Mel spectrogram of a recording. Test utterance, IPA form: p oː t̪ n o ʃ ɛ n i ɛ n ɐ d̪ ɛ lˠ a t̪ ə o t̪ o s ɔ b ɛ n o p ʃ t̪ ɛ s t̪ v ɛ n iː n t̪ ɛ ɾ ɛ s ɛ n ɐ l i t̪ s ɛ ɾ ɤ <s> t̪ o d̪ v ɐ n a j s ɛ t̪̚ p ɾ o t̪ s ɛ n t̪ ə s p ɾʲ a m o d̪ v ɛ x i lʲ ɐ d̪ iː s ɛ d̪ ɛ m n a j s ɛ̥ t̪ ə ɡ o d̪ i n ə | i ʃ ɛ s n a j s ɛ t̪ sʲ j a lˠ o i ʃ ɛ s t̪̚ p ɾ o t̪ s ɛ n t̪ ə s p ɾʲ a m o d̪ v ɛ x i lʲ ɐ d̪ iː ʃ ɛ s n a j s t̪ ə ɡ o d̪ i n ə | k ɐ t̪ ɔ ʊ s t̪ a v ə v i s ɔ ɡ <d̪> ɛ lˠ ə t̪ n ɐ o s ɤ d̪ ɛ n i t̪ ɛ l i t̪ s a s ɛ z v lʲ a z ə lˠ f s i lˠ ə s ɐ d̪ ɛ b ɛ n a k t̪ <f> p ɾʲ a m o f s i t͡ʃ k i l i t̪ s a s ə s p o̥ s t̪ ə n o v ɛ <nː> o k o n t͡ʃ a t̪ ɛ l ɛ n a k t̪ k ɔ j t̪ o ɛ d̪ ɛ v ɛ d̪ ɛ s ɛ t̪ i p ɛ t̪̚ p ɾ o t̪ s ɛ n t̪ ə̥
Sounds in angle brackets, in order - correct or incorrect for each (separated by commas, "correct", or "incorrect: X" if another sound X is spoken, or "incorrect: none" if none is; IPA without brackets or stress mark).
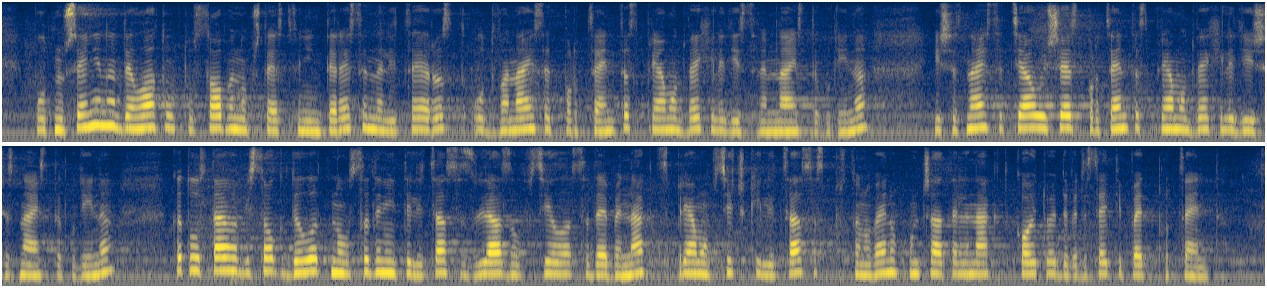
correct, correct, incorrect: s, incorrect: n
